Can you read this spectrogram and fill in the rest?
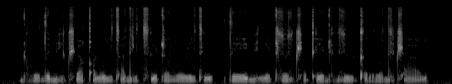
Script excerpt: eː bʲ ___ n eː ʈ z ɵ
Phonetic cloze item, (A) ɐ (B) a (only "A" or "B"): B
